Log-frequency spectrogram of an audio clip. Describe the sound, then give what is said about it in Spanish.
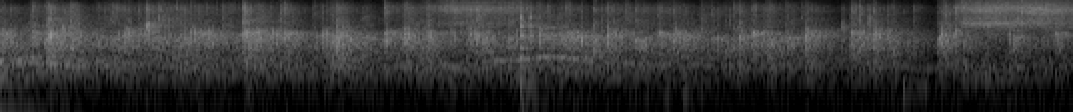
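An audience applauds God joyfully during a church service, a dense, steady wash of many hands clapping at once, sustained at an even loudness throughout with a brief dip near the end and scattered voices mixed in. “Alguien lo aplaude con júbilo en esta hora.”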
